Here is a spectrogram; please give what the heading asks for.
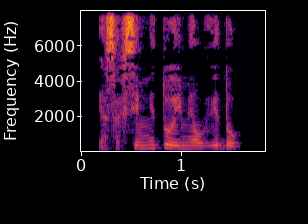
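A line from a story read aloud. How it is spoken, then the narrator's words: Very quiet speech. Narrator (Russian): тихо-тихо говорю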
